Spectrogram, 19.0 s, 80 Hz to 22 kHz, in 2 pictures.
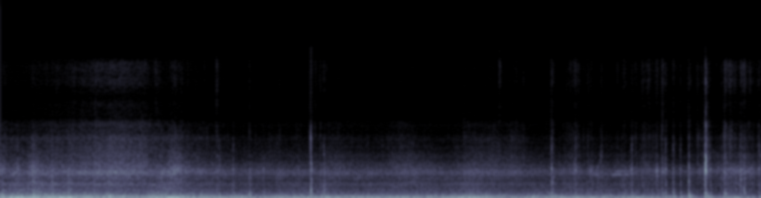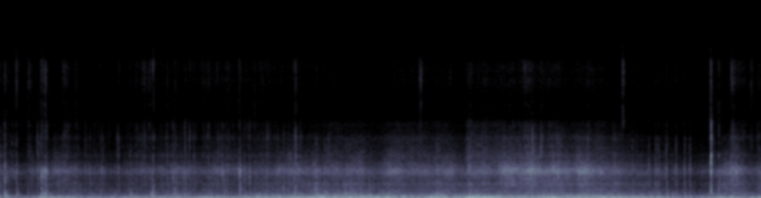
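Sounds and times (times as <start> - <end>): storm wind buffeting microphone: 0.0 - 19.0.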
